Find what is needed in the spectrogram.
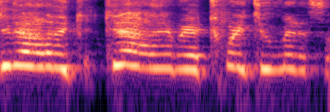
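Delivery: very high-pitched, loud, furious screaming. Retelling the coach screaming at a kid to leave practice: imitating the coach screaming. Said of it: "screaming at the kid".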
